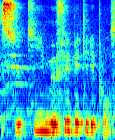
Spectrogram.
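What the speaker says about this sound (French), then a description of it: "c'est mon chat qui miaule, vous le connaissez tous" A pet cat named Lucifer meows in short, repeated cries, close by and mixed under someone talking over it.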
